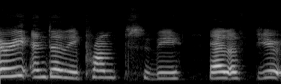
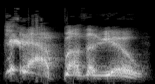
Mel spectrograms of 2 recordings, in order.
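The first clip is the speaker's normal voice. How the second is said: loud hoarse croaking shout; croaked; 11 semitones lower, 14 dB louder than usual. A narrator's reading. Uncle Vernon croaks at the boys to get out. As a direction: croak it out in a rage. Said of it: "croaked Uncle Vernon".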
